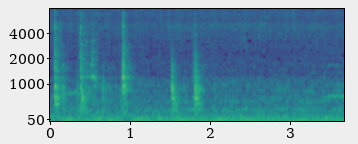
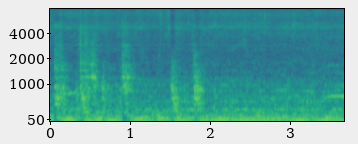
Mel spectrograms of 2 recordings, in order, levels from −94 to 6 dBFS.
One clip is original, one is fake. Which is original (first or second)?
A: first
